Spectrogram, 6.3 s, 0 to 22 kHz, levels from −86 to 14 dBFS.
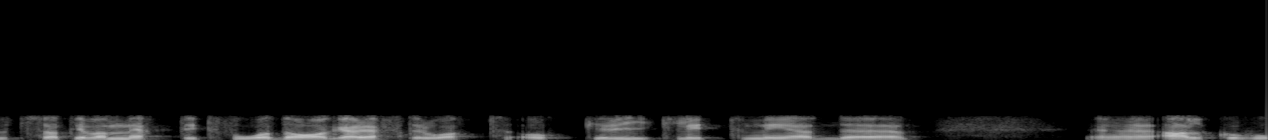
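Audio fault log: throughout G.729 codec: speech sounds rough and synthetic, rebuilt from sparse pulses, consistent with 8 kbit/s. On a spectrogram, energy sits only between 250 Hz and 3.6 kHz.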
